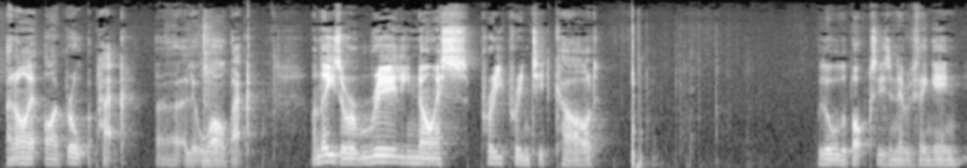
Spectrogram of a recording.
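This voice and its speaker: A man's voice: lowish voice, fairly bright tone, slight background noise. A middle-aged British man giving a casual, plain-spoken tutorial as a hobbyist presenter. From United Kingdom.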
